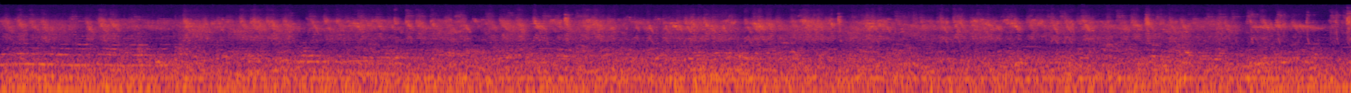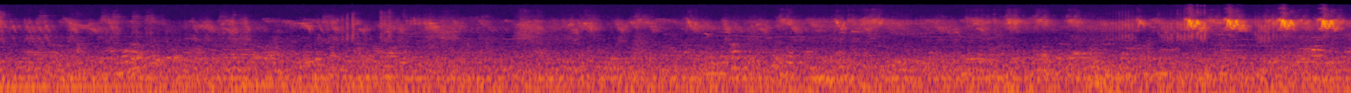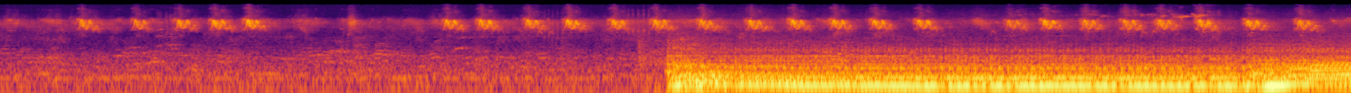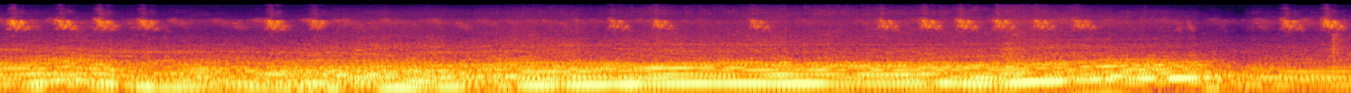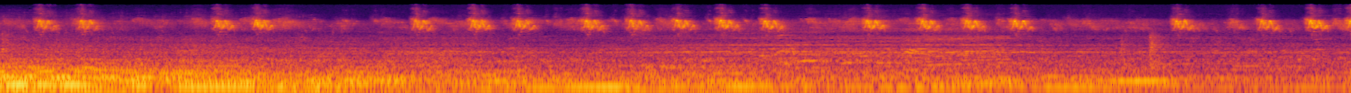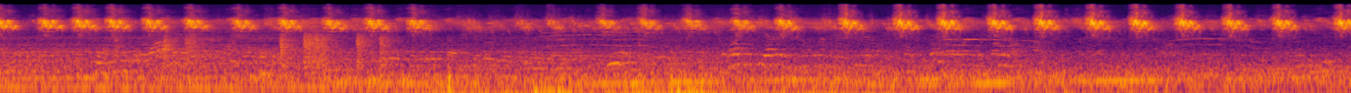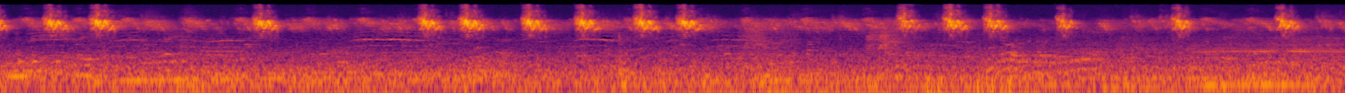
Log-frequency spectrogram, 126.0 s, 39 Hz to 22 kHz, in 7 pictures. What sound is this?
bird ambiance with motorcycle
field recording with lots of birds @ a village in Spain.
4th recording in a group of seven.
